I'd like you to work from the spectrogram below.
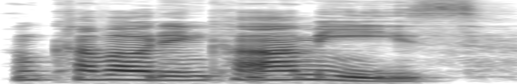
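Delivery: lightly cutesy uwu voice. Acted. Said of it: "uwu bitch voice".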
